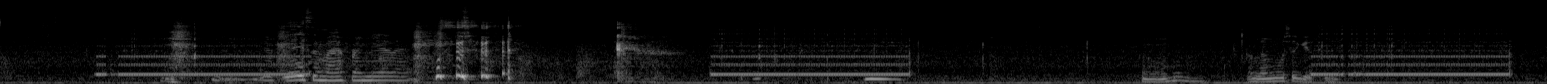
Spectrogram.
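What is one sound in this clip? A phone plays a steady electronic tone in repeated bursts.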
